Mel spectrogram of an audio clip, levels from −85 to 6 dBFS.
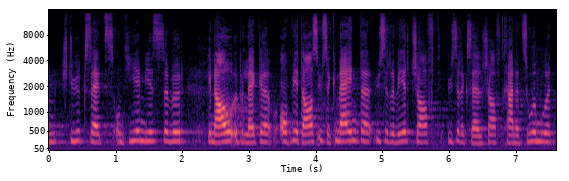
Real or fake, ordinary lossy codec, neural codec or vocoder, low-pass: real; none; none; 14.4 kHz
